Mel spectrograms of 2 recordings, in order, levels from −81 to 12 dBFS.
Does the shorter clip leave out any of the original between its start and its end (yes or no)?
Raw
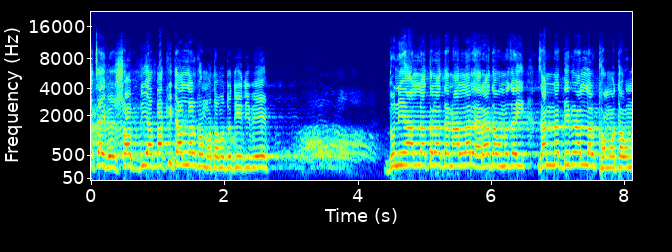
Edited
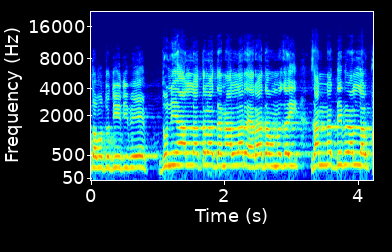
yes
